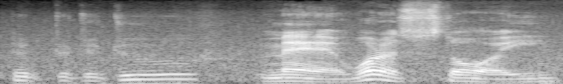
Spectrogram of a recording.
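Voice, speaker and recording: A man's voice: lowish voice, very animated, measured pace, fairly bright tone, a little hiss or hum. A man giving laid-back, casual reactions as he livestreams a video game.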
